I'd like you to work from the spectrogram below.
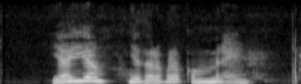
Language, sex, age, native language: Icelandic, female, 11, Icelandic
